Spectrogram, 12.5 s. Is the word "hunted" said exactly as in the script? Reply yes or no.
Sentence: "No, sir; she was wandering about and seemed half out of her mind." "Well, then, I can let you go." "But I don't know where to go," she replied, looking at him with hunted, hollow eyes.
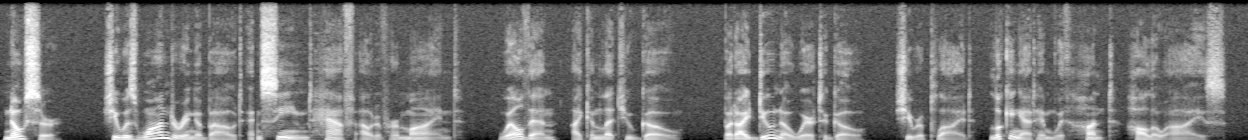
no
